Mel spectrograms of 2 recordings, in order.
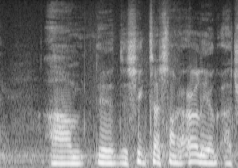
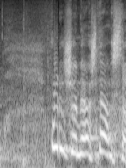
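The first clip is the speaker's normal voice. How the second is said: imitating a British woman, very high; high-pitched mock English question; British accent; 13 semitones higher than usual. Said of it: "They had a British accent".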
